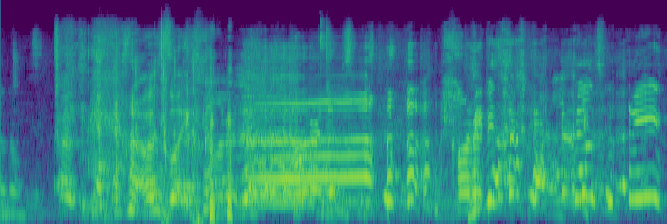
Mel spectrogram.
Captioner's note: trustees laugh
